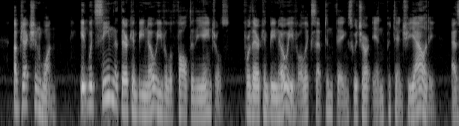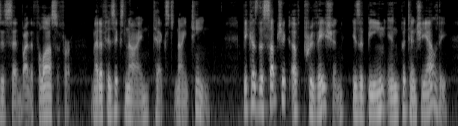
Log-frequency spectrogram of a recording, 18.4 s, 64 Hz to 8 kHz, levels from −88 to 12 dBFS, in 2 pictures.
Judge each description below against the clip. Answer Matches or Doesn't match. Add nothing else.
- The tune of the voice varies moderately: Matches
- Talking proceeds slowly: Doesn't match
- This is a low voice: Matches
